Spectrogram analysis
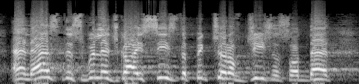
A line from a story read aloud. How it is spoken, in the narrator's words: he shouts out to the crowd and says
